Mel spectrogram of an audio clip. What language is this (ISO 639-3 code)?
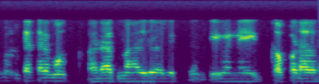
ori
